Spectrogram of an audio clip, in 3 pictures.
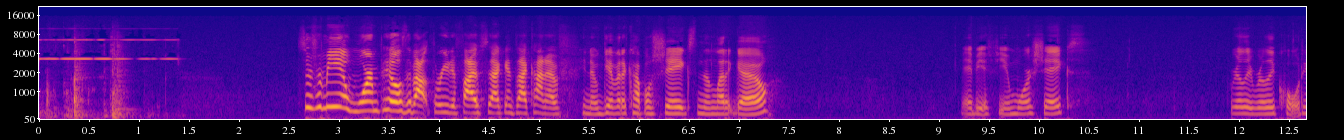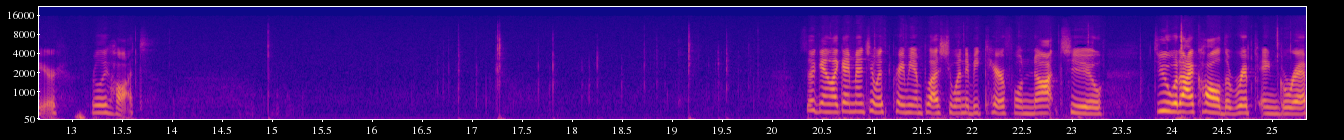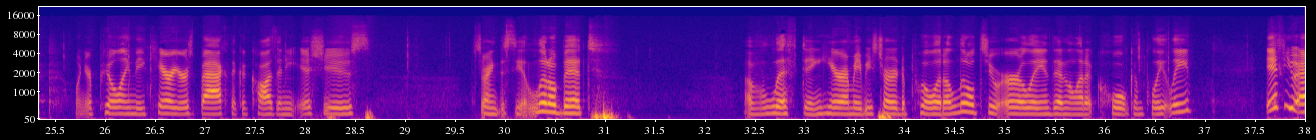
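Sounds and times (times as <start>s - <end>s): handling noise: 0.0s - 1.4s
high-pitched electronic beep: 0.0s - 1.4s.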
